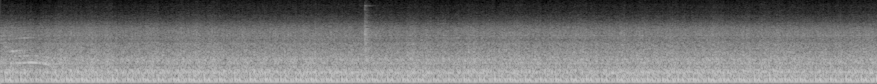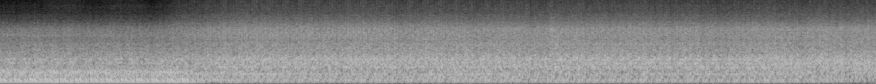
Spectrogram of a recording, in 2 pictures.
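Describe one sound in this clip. A diesel engine idles with a steady, loud rumble.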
